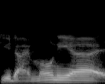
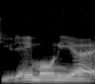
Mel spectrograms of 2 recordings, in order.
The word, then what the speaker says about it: eudaimonia: It's something that's variously been, you can pronounce this however you want it. It's eudaimonia, it's eudaimonia, it's eudaimonia, depends on exactly, and there's a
